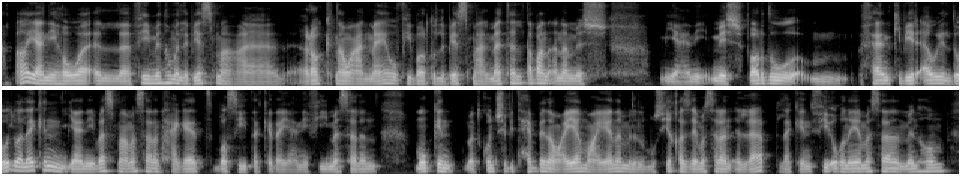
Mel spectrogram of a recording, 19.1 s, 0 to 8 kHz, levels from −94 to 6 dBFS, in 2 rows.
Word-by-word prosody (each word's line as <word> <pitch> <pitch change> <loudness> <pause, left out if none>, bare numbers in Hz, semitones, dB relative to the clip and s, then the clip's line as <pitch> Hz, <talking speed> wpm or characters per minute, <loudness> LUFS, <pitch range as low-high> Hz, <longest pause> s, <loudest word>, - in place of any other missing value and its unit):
آه، - - +4
يعني 105 -7 +5
هو 100 +1 +4
ال 95 -2 0
في 125 +7 -1
منهم 120 +1 +1
اللي 105 -2 +1
بيسمع 105 -6 -2 0.6
Rock 105 0 0
نوعًا 95 -2 +2
ما 90 +6 0
وفي 110 -2 -2
برضو 100 -1 -1
اللي 95 -1 -2
بيسمع 100 -2 -1
الMetal، 100 +6 +1
طبعًا 115 0 +2
أنا 95 0 +2
مش 95 0 -2 0.5
يعني 85 -1 -3
مش 95 -1 +2
برضو 105 0 +4
امم 85 -2 -7 0.2
Fan 110 - -1
كبير 105 0 +1
أوي 115 +2 +4
لدول 105 +8 +3
ولكن 140 -3 +3
يعني 95 0 +2
باسمع 120 -3 0
مثلًا 110 -1 -2
حاجات 100 +2 -2
بسيطة 95 0 -3
كده؛ 90 - -8
يعني 80 +1 -7
في 95 +2 -7
مثلًا 95 +1 -2 0.4
ممكن 110 0 +2
ما 90 - -2
تكونش 110 -1 -3
بتحب 110 +2 -4
نوعية 100 -2 +3
معيّنة 95 +1 0
من 105 -3 -2
الموسيقى 90 +6 -3
زي 90 0 0
مثلًا 100 0 0
الRap 95 +11 -1 0.2
لكن 95 +1 -5
في 115 +6 -3
أغنية 105 0 +3
مثلًا 110 0 0
منهم 110 +5 -2
100 Hz, 165 wpm, -24 LUFS, 95-110 Hz, 0.6 s, يعني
